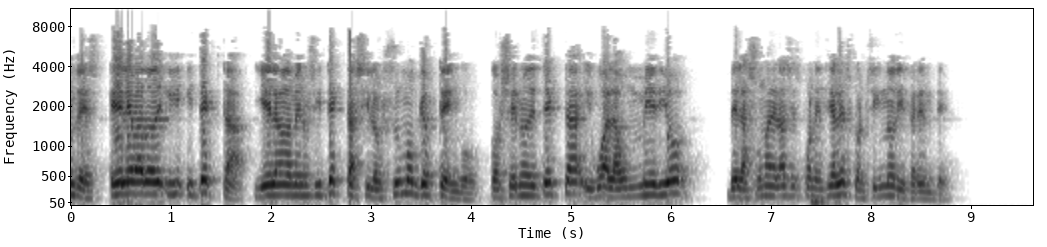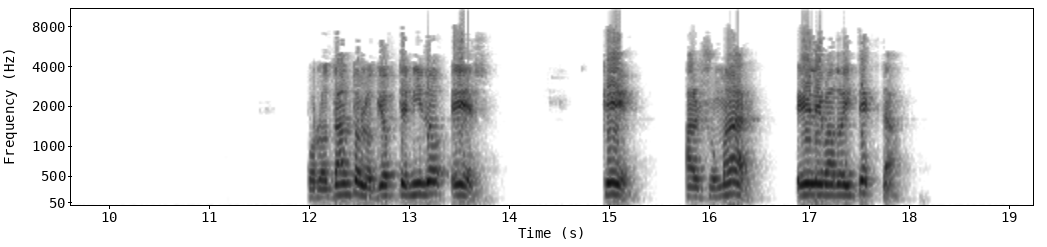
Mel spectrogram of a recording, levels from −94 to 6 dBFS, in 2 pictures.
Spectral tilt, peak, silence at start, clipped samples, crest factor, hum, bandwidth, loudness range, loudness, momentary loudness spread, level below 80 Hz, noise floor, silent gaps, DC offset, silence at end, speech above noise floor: -5.5 dB/octave; 0 dBFS; 0 s; 0.1%; 14 dB; none; 8.2 kHz; 9 LU; -12 LUFS; 13 LU; -48 dBFS; -90 dBFS; none; under 0.1%; 1.35 s; 78 dB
